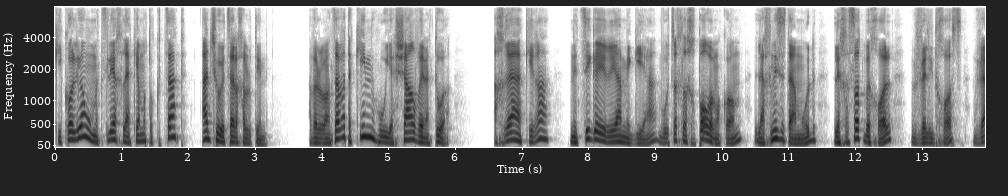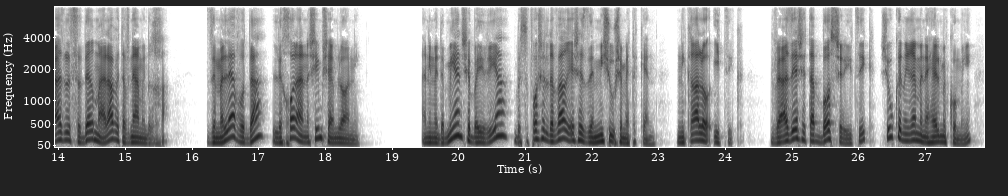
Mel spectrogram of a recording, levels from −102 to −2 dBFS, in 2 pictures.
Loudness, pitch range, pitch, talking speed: -22 LUFS, 100-160 Hz, 115 Hz, 150 wpm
